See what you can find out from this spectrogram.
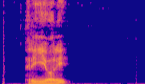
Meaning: only used in a priori (“a priori”)
- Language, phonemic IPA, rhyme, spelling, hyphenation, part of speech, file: Norwegian Bokmål, /ˈpriːoːrɪ/, -oːrɪ, priori, pri‧o‧ri, adverb, NB - Pronunciation of Norwegian Bokmål «priori».ogg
